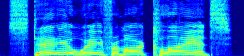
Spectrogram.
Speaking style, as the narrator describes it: he yelled

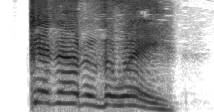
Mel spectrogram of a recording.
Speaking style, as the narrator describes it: shouts again

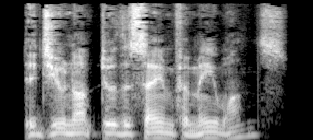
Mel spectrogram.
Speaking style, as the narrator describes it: He asked quietly

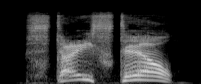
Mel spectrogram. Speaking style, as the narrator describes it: Gibbons growled

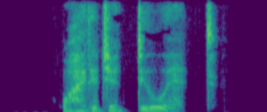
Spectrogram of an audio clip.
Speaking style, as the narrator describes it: He asks in a fervent murmur

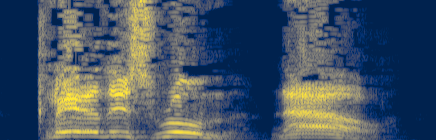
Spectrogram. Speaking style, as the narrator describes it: Locke bellowed

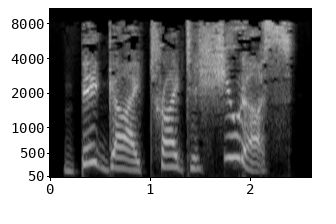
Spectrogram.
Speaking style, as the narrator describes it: Jamie yelled

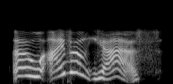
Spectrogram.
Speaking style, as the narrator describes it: Laura chirped

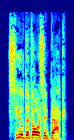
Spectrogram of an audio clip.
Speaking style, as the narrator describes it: he cried

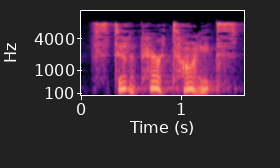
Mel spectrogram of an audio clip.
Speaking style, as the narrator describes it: she muttered

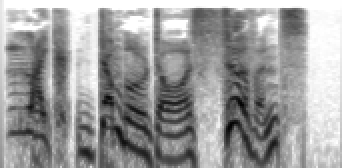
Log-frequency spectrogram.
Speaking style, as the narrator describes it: spat

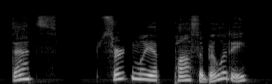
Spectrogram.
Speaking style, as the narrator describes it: I admitted with a sigh

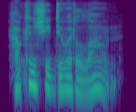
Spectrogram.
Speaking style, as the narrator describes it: Peggy sighs

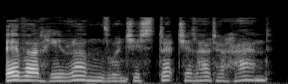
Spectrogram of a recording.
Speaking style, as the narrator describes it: Gareth frowning, and muttered

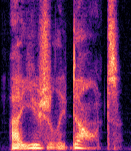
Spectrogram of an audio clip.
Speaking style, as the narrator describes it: Rex whispered back harshly, sounding frustrated and also winded

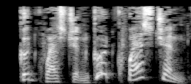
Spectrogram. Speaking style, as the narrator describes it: he exclaimed

